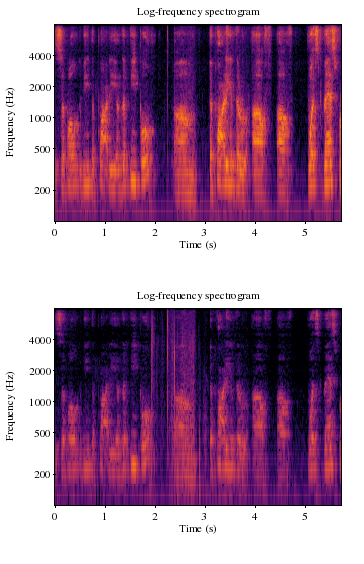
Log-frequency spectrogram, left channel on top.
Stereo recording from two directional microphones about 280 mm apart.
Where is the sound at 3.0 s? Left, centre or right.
Left.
